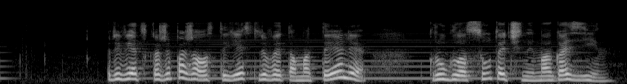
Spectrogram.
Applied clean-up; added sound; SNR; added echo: none; Bowed string instrument; 19 dB; none.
